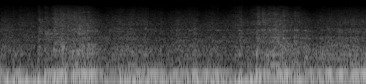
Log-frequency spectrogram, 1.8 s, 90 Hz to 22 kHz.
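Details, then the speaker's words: C/10 truck V8, already warm, after carburetor tuning and with the vacuum advance removed, one side still slightly rich: deep, steady burble at a raised idle with an even beat and no misses; the idle picked up and sounds better, a normal idle. "But see, now the idle picked up, sounds a little bit better now."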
